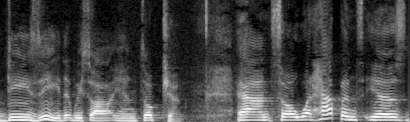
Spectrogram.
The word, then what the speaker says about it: Dzogchen: And the reason is that it's pronounced halfway between a G and a K. So it's Dzogchen. chin, and it's more like a stop than like a hard G. Like it's not zog chin or zok chin, but it's just a stop,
